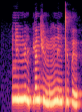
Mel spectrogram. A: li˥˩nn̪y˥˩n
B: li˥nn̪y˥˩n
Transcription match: B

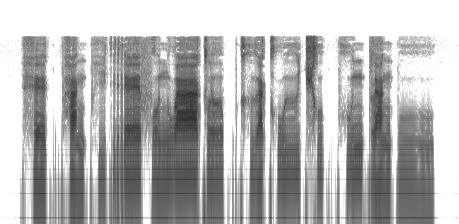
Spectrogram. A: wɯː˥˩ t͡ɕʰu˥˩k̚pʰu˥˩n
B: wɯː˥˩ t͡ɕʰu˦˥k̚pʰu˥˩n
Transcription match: A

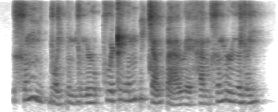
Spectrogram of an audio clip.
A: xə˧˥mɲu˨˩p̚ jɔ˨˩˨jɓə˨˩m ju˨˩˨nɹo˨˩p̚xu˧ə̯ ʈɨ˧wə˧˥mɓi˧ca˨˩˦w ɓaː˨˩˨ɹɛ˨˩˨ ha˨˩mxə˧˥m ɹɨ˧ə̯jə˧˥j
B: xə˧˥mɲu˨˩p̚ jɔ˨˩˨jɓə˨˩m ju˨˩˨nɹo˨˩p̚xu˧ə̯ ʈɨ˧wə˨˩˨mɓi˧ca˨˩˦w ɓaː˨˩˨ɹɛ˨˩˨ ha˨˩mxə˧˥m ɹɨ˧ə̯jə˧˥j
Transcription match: A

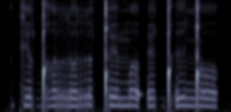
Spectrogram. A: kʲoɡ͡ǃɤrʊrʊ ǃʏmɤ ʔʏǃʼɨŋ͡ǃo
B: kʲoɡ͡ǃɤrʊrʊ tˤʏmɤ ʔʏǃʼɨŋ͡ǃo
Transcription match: A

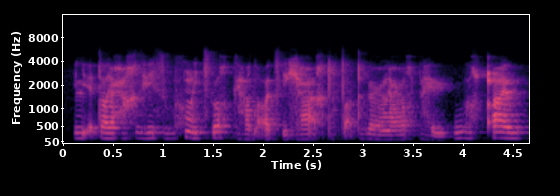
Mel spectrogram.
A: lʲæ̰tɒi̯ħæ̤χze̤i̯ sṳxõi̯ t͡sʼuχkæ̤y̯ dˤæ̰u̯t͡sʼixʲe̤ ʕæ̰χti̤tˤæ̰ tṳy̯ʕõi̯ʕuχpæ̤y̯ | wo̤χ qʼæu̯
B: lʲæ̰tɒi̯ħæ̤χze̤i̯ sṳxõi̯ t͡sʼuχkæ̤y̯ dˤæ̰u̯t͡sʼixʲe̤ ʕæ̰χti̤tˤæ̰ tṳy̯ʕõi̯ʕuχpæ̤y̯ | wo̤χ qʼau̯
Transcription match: A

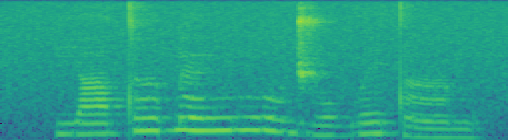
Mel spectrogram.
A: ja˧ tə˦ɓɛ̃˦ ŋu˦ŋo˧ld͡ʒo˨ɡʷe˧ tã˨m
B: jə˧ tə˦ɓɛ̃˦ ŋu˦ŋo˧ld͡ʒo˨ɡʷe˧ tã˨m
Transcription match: A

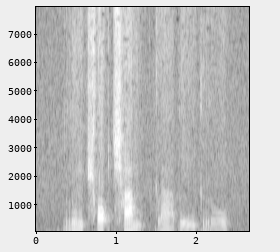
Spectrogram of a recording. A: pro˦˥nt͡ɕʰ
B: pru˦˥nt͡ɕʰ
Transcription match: B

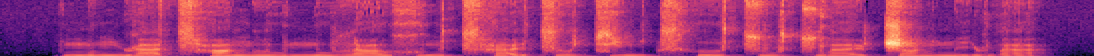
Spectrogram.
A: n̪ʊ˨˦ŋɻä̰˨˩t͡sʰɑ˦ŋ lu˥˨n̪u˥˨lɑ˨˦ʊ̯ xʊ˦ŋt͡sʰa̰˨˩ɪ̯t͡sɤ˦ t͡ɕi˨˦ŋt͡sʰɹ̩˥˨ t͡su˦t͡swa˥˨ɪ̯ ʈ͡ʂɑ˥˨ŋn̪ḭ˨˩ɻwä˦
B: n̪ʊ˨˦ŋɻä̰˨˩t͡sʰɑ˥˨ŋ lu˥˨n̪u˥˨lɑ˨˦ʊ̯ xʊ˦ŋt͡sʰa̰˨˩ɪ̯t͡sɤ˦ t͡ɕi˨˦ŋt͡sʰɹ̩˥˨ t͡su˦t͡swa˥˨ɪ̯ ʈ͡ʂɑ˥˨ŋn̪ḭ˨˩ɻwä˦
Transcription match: B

